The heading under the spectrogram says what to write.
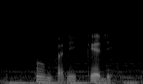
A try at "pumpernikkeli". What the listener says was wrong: Yeah, and you missed an R. It's Pumper.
